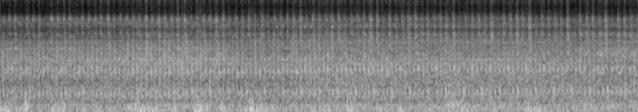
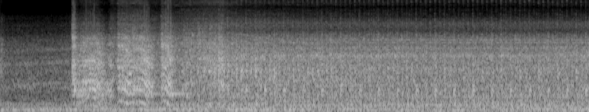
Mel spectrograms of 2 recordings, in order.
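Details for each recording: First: Toyota Innova with battery warning light on, running: loud uneven rattling chatter from front of engine bay; suspected alternator bearing or overrunning clutch pulley. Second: Toyota Innova with loud noise and battery warning light: short crank, engine catches cleanly and settles into even steady idle with no chirp or rattle; normal idle.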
